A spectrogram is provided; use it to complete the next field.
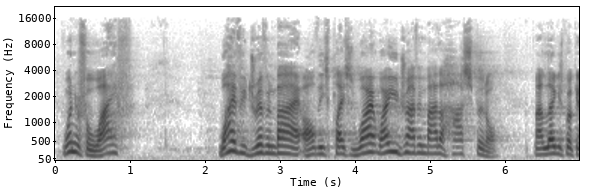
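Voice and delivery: sweet, soothing, loving, calm voice. Retelling what he said to his wife as she drove, in a loving, calm voice. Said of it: "in my loving, calm voice".

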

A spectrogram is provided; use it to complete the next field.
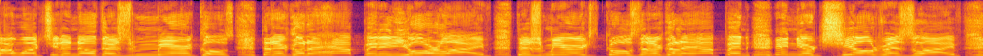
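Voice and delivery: shouting with excitement. Speaker addressing listeners, yelling because excited. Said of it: "I'm yelling because I'm excited".

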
